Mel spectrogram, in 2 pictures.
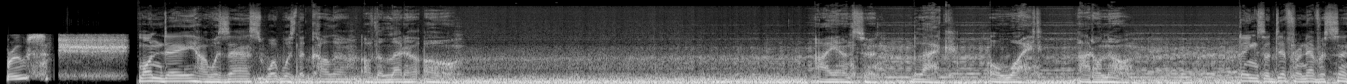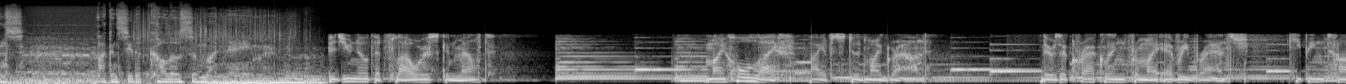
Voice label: poetic promo

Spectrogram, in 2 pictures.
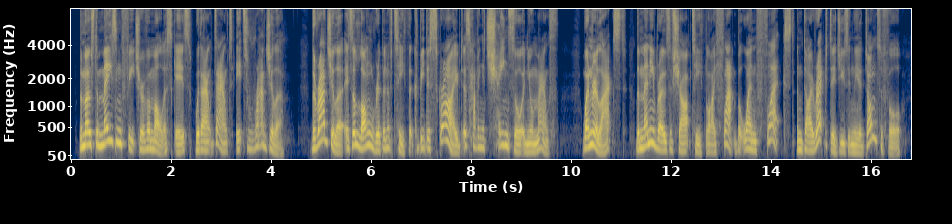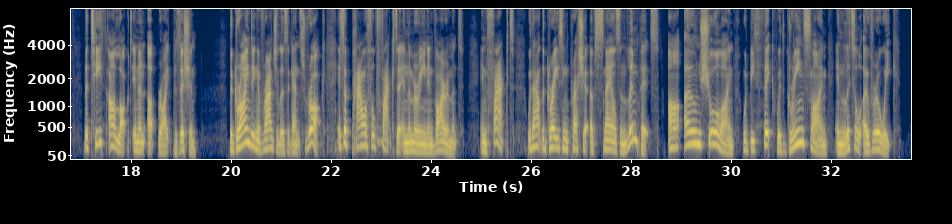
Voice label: narration

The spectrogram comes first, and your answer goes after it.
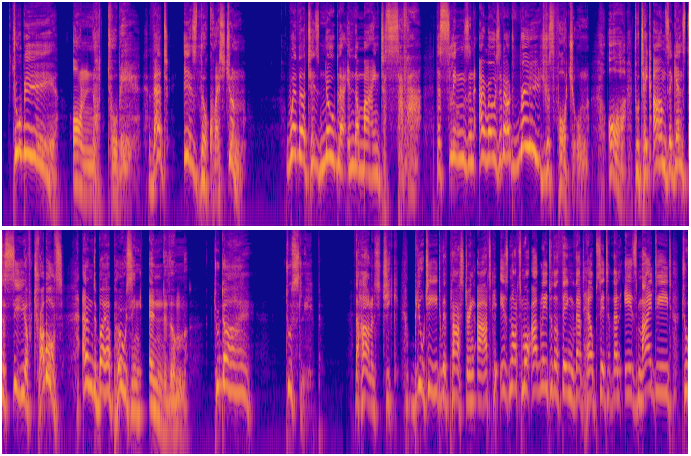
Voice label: character reel

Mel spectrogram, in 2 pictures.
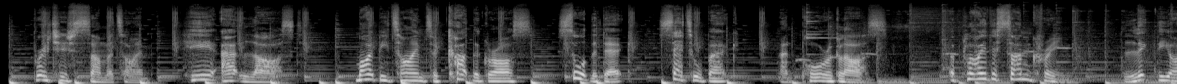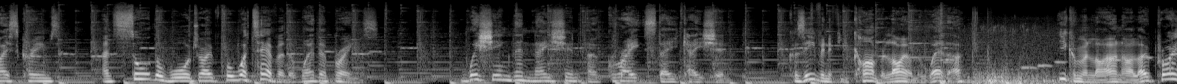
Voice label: commercial reel

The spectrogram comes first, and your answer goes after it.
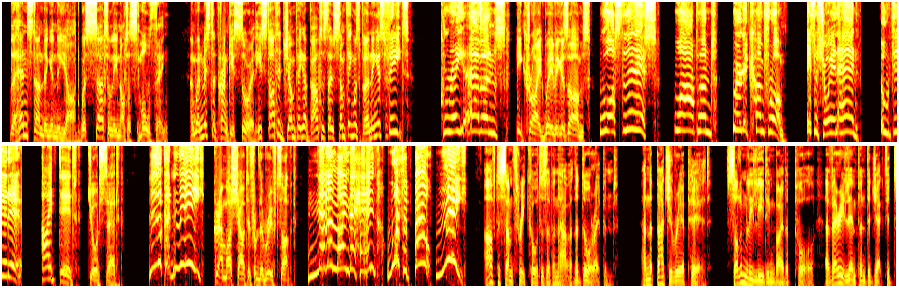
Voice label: narration reel

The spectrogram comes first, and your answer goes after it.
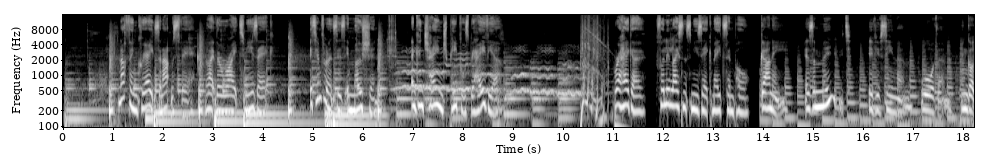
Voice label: commercial

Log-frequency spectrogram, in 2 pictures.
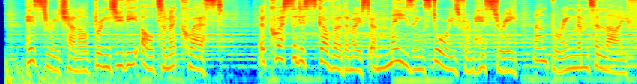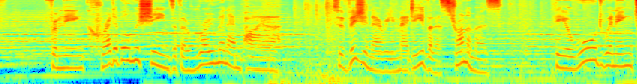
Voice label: promos

